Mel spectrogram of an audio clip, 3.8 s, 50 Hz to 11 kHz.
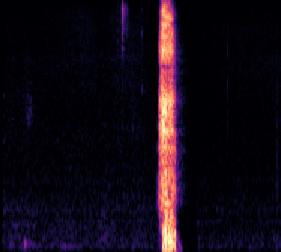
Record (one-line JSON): {"exhalation_length": "3.8 s", "exhalation_amplitude": 30863, "exhalation_signal_mean_std_ratio": 0.18, "survey_phase": "beta (2021-08-13 to 2022-03-07)", "age": "18-44", "gender": "Female", "wearing_mask": "No", "symptom_none": true, "smoker_status": "Never smoked", "respiratory_condition_asthma": false, "respiratory_condition_other": false, "recruitment_source": "REACT", "submission_delay": "2 days", "covid_test_result": "Negative", "covid_test_method": "RT-qPCR", "influenza_a_test_result": "Unknown/Void", "influenza_b_test_result": "Unknown/Void"}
